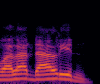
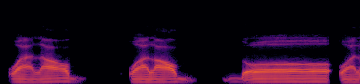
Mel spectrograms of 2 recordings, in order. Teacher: kaya orang bersiul tapi ditutup dengan ujung lidah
